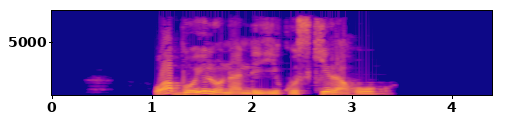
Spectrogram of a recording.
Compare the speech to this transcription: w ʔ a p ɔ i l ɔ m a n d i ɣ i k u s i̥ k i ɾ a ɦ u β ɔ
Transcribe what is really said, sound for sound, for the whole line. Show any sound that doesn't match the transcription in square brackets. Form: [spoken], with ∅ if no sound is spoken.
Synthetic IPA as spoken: w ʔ a [b] ɔ i l ɔ [n] a n d i ɣ i k u s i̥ k i ɾ a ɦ u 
